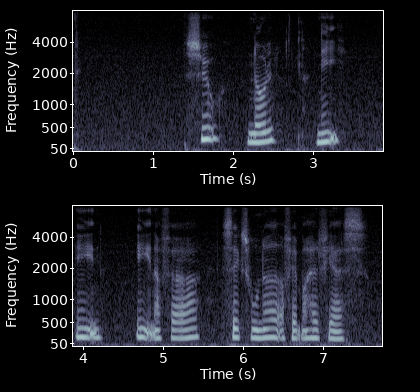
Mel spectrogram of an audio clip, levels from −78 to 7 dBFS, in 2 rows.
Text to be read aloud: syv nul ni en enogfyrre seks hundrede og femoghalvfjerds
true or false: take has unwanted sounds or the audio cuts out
false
